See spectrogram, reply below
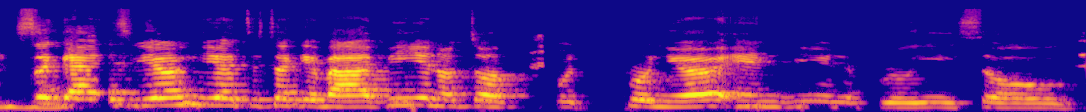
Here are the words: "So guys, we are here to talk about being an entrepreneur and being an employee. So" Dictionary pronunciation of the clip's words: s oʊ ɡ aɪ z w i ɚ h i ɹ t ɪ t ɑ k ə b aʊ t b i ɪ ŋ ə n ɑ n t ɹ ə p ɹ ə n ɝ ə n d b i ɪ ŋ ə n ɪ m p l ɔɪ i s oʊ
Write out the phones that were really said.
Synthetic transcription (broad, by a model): s oʊ ɡ aɪ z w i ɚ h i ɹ t ɪ t ɑ k ə b aʊ t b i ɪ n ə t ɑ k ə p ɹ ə n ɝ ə n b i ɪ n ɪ p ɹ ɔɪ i s oʊ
